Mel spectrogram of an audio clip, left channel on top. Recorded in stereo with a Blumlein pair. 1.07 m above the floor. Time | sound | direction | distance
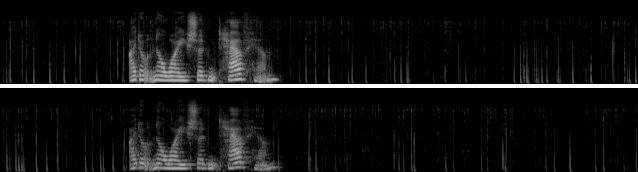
1.3 | a woman speaking | 20° left | 0.5 m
